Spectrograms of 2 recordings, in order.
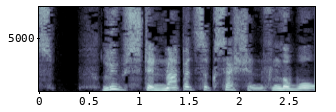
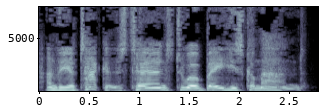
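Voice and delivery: usual speaking voice

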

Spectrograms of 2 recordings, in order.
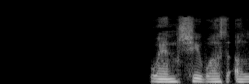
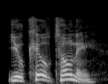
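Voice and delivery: higher-pitched, controlled accusation; 7 semitones higher, 3 dB louder, faster than usual. A narrator's reading. Elizabeth confronting Tony's killer, tense accusation. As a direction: accuse him, voice raised in pitch but held. Accuses him, first take before scream.

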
